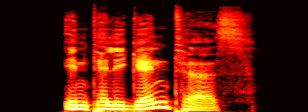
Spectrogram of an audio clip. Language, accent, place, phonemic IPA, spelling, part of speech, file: German, Germany, Berlin, /ʔɪntɛliˈɡɛntəs/, intelligentes, adjective, De-intelligentes.ogg
- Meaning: strong/mixed nominative/accusative neuter singular of intelligent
